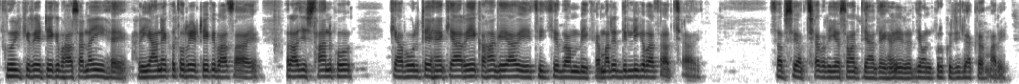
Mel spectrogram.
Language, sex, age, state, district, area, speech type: Hindi, female, 60+, Uttar Pradesh, Jaunpur, urban, spontaneous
